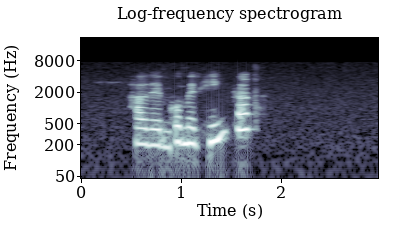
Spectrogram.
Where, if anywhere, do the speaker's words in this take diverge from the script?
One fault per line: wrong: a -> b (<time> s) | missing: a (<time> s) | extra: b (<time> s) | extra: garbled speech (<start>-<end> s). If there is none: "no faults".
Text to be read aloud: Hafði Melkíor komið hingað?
missing: Melkíor (0.8 s)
